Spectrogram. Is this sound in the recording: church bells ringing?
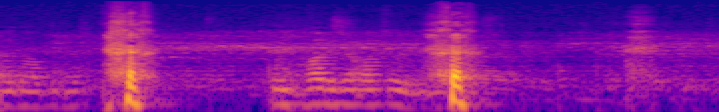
no

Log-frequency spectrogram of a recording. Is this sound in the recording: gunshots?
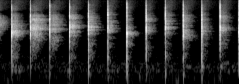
no

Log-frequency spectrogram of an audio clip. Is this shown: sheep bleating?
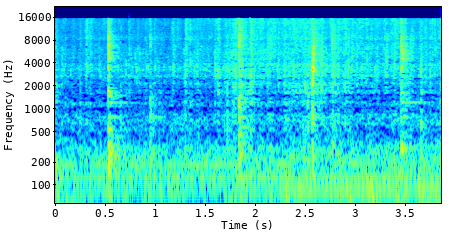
no

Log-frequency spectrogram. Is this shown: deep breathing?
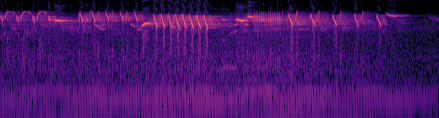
no

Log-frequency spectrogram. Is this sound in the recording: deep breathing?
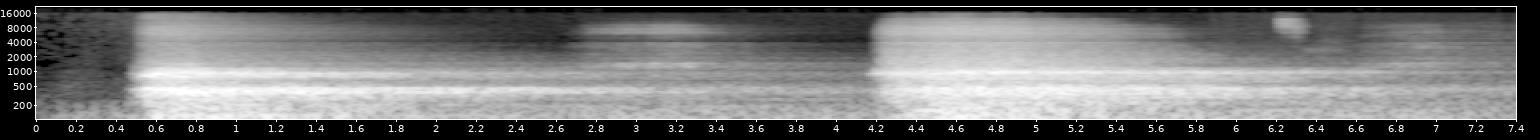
yes

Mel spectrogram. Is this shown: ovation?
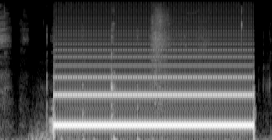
no

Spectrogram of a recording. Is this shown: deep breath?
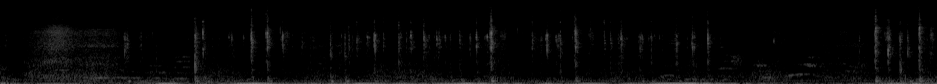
no

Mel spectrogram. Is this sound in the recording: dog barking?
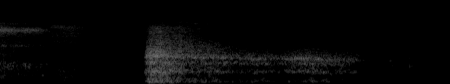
no

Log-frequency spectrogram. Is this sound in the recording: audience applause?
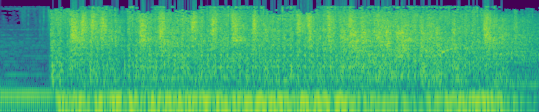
no

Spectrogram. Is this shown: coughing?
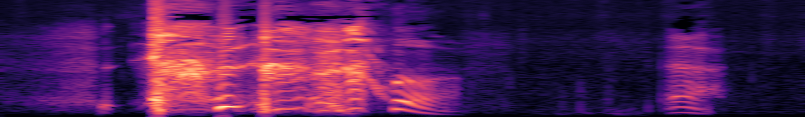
yes

